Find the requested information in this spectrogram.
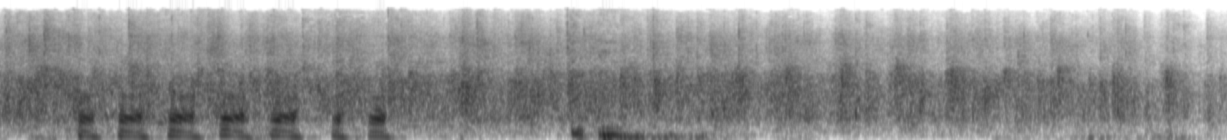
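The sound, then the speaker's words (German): A live audience at the Datenspuren event in Dresden applauds steadily, a dense patter of many hands clapping throughout, with voices briefly speaking over it at the start. “Ja. Das ist Wir haben ungewohnt. Publikum. Ja, Publikum.”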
